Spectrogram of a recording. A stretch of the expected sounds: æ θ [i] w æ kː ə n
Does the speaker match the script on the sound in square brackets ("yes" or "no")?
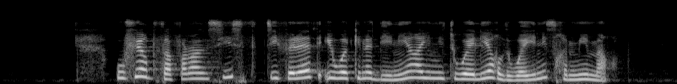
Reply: yes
